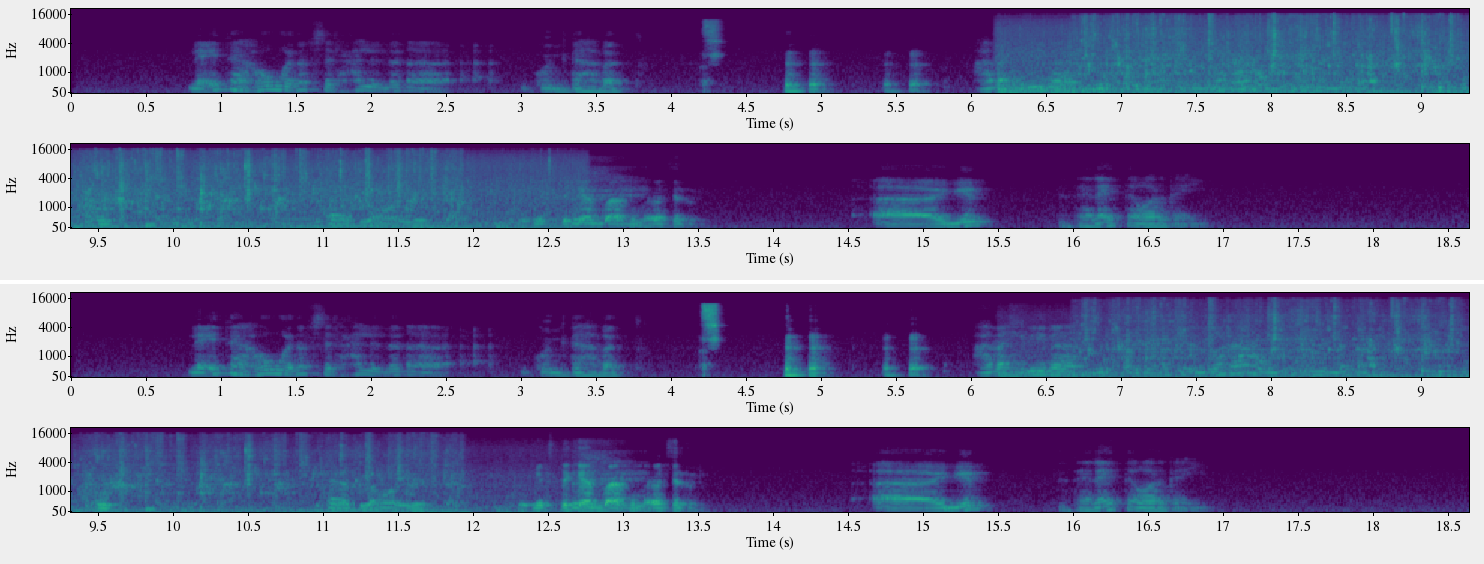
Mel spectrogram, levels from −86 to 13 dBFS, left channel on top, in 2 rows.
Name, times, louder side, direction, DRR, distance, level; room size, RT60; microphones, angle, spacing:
voice 1, 0.8-2.8 3.1-3.7 6.0-8.9 11.0-11.8 12.6-13.2 14.6-15.5 15.9-16.9, right 1 dB, 45° right, 1.3 m, -39 dB
voice 2, 4.8-5.1 5.4-5.7 9.5-9.8 11.0-11.7 12.3-13.5, right 7 dB, 75° right, 0.3 m, -32 dB
sound 1, 6.1-12.8, left 7 dB, 65° left, 0.3 m, -41 dB
sound 2, 6.7-11.9, left 5 dB, 30° left, 0.7 m, -36 dB
4.2 x 2.0 x 3.3 m
head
